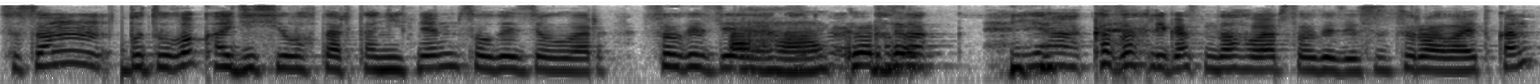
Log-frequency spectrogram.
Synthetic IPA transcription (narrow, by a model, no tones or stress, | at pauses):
so̞sənbʊt̪əlˠəqʰɑjd̪ijsijlˠəqt̪ɑɾt̪ʰɑnijt̪ɪne̞d̪ɪmso̞lˠkʲʰe̞zd̪e̞wo̞lˠɑɾ | so̞lˠkʲʰe̞zd̪eɦɑkʲʰɵɾdɑɪɑq | jæqʰɑzɑqlʲijɡɑsənd̪ɑʁəlˠɑɾso̞lkʲʰe̞zd̪esɪzt̪ʰuɾɑlˠəɑjt̪qɑn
